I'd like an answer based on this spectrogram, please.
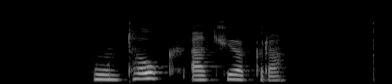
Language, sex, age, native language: Icelandic, female, 10, Icelandic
